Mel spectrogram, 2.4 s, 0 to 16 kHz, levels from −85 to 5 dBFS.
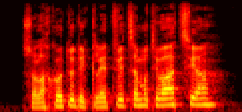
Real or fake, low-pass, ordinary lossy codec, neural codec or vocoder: fake; 14.4 kHz; AAC, 64 kbps; vocoder, 48 kHz, 128 mel bands, Vocos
